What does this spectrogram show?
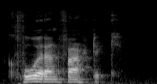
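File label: "Cluaran Phartaig", Scottish Gaelic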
